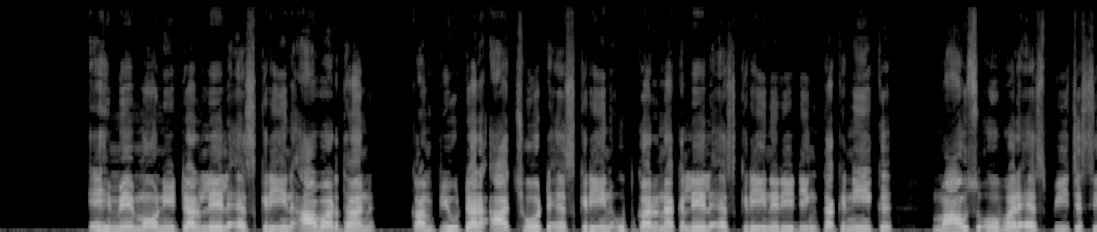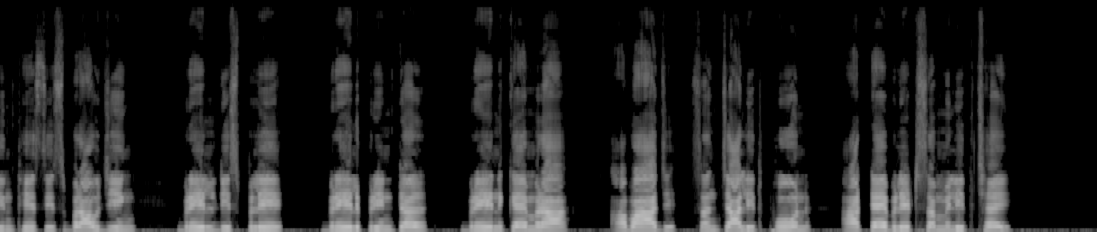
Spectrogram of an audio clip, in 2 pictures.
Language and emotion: Maithili, neutral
